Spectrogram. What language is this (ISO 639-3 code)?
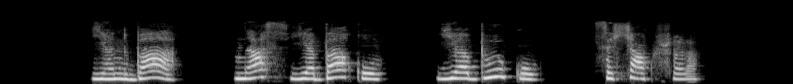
abk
